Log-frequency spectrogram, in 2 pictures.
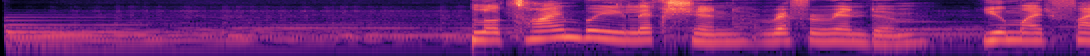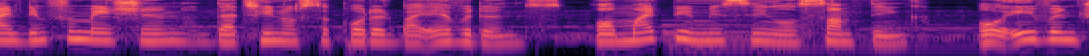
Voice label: Yumplatok Radio mix; indigenous; AEC Misinfo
